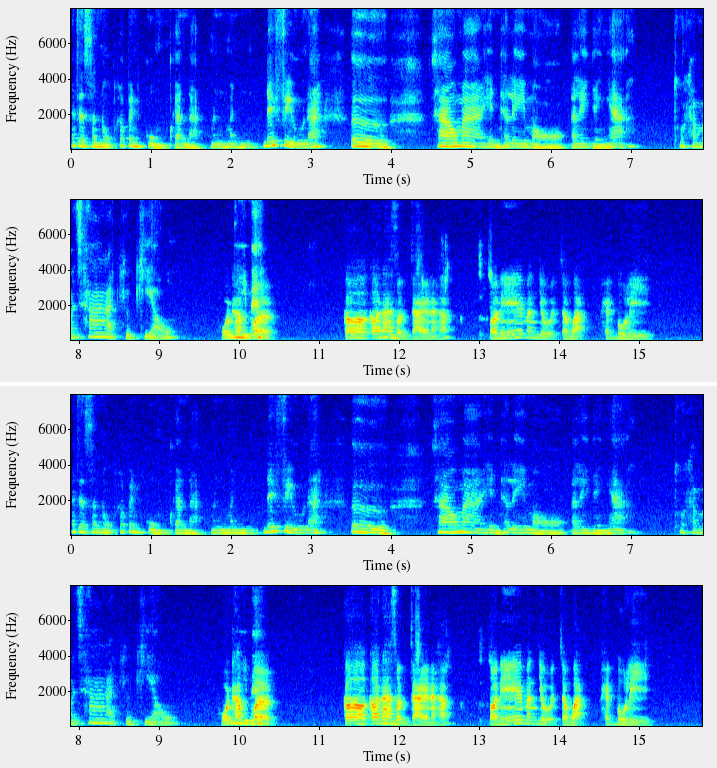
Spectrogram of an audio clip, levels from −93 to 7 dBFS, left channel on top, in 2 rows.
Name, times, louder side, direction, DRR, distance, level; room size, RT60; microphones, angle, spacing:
voice 1, 0.0-3.2 3.5-7.1 7.6-9.2 9.8-10.3 11.9-12.0, left 4 dB, 60° left, 0.4 m, -30 dB
voice 2, 9.8-10.4 11.3-12.6 13.1-15.1, right 4 dB, 50° right, 0.6 m, -24 dB
3.3 x 2.6 x 2.3 m
head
